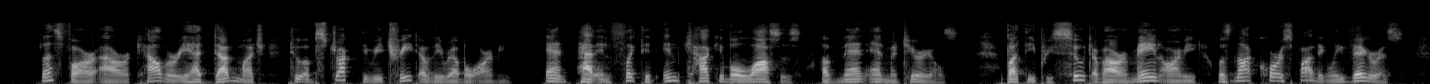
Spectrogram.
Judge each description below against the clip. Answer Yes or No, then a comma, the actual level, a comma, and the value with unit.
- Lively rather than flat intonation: Yes, wide, 7.0 semitones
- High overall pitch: No, low, 105 Hz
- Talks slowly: No, average, 145 wpm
